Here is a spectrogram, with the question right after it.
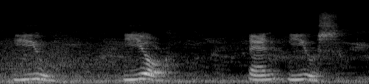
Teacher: Yah sound is called palatal approximant, which means that you from a narrow space in the middle of your mouth with your tongue. The yah sound is made through the mouth and is voice, which means you vibrate your vocal cords to make the sounds.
